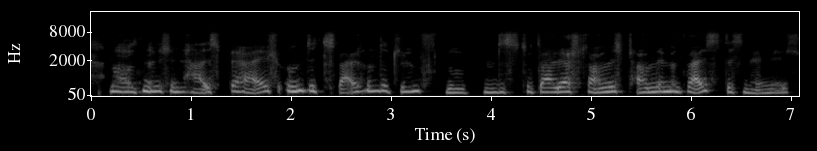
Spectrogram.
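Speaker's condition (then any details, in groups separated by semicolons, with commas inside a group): Tongue cancer surgery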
